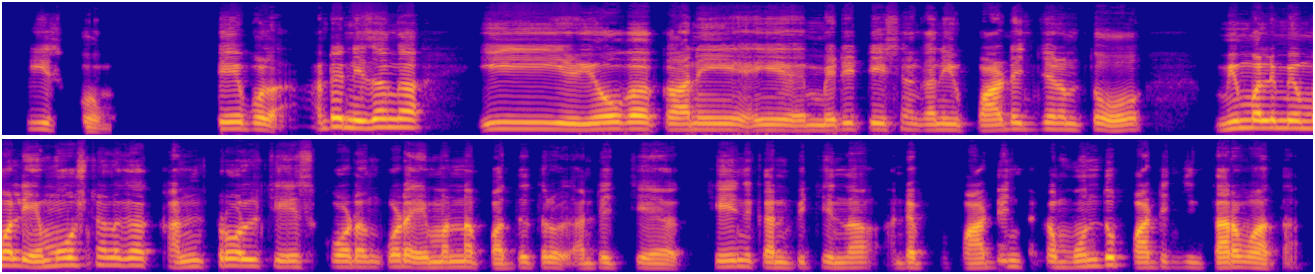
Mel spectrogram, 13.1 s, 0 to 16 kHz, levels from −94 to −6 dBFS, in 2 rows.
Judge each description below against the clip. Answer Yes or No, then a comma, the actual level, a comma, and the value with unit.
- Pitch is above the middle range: No, medium, 165 Hz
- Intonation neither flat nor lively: Yes, average, 4.0 semitones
